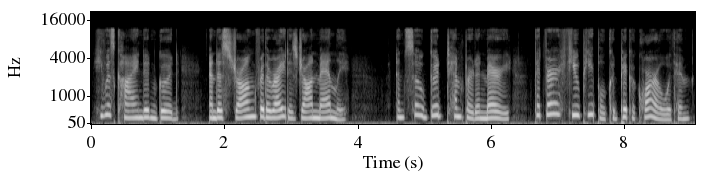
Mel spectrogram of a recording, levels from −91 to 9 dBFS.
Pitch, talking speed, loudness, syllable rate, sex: 250 Hz, 200 wpm, -18 LUFS, 5.0 syllables/s, female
